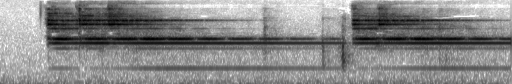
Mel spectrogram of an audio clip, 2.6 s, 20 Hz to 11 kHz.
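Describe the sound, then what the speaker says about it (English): Two loud, ringing strikes of a Game of Thrones shame bell play from a phone app. Each bright clang decays slowly, and the second comes about one and a half seconds after the first, with nothing else audible. "It's like I got like a bell app for the Game of Thrones bell from season 5, episode 10."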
